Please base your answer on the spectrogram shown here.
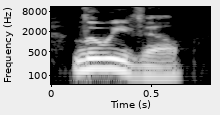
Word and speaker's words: Louisville: get used to but the difference between Louisville and Louisville Louisville it's it's it's minor yeah you have to say swallow your l i see I've never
